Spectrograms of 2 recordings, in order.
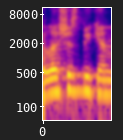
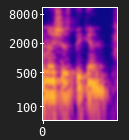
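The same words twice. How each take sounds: First: Said in the usual way. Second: "Let's just begin" said again much softer, under the breath; quiet repeat. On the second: Shown as a demonstration. Starting the stream, repeating "Let's just begin" softly to herself. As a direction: drop the voice and mutter "Let's just begin" to yourself.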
